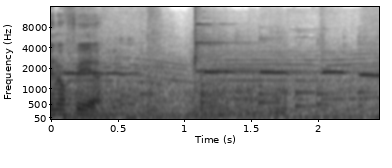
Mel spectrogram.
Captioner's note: ding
